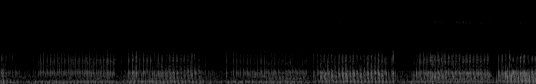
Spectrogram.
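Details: Six-month-old kitten Tora rumbling contentedly while being cuddled and scratched, binaural 3Dio recording. A quiet, even purr rises and falls with her breathing, growing slightly louder toward the end, with soft handling noises.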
